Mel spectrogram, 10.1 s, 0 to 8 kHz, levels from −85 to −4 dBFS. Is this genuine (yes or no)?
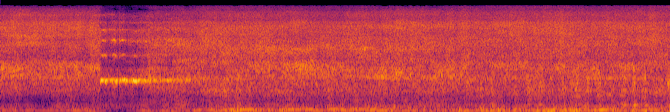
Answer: no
